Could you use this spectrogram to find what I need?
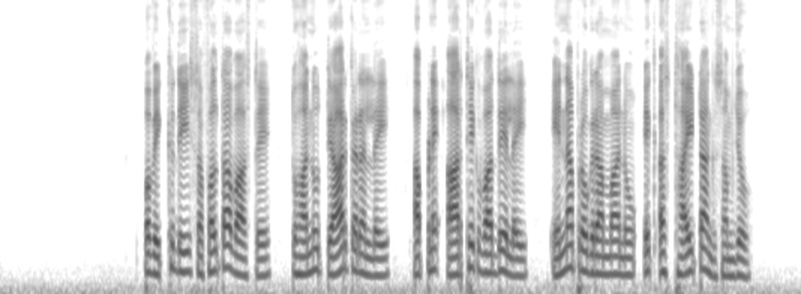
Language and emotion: Punjabi, neutral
